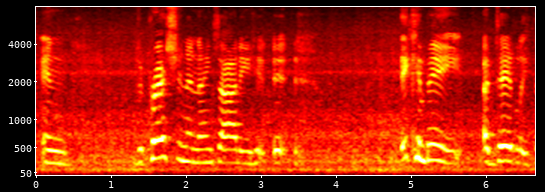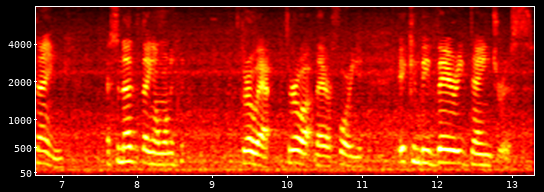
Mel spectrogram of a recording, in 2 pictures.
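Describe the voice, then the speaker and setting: In a room with audible echo and noticeable background noise, a woman speaks fairly slowly with a fairly high pitch, ordinary pitch variation and long, frequent pauses. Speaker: vlogger. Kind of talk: personal talk to camera. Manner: halting, repetitive.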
